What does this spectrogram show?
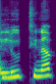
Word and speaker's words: Milutinov: Milutinov. Okay, so you kind of emphasize the U in that one.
